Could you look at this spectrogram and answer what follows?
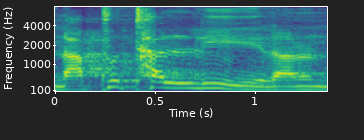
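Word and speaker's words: נַפְתָּלִי: 납달리는 나프탈리라는 발음을 하는데요.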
